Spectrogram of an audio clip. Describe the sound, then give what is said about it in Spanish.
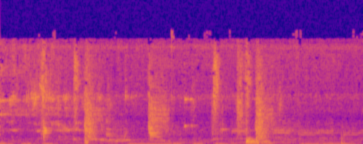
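Mineral water splashes and trickles into a glass of ice, fruit and tequila in a short pour while making a drink, with a few drips and small clinks, fairly quiet. “Ahora sí, el tequila para que fermente la frutita y el hielo. El agua mineral.”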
